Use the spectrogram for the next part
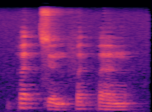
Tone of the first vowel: high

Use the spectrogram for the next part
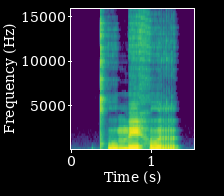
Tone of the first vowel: low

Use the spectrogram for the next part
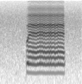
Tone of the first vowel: low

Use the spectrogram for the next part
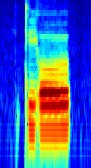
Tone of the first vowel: high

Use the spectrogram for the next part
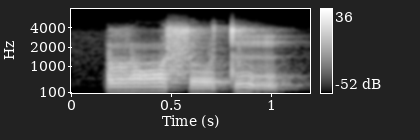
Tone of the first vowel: high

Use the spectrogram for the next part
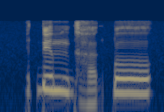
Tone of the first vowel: high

